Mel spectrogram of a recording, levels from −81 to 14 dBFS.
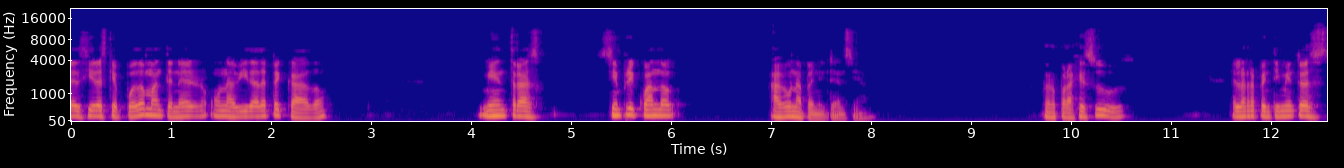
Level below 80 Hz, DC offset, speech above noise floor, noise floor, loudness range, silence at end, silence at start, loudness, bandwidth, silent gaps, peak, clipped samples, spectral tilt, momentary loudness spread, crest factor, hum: -66 dBFS; under 0.1%; 51 dB; -73 dBFS; 6 LU; 0 s; 0 s; -24 LUFS; 11.5 kHz; none; -4 dBFS; under 0.1%; -7 dB/octave; 12 LU; 20 dB; none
